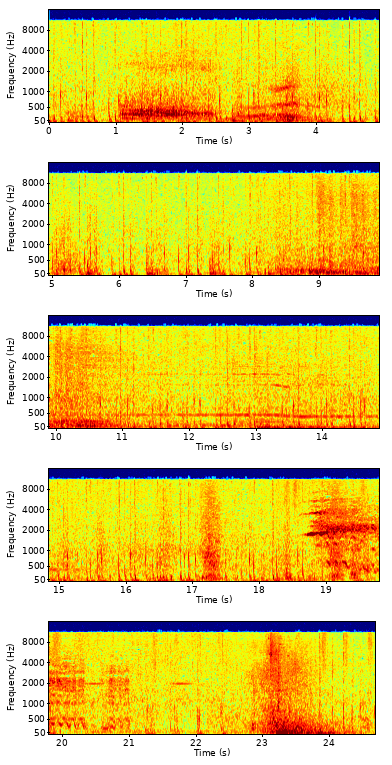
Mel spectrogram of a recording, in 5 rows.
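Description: Roach, the horse in The Witcher 3, gallops with a rapid, continuous drumming of hooves that runs under occasional speech, with a brief whinny near the end.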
